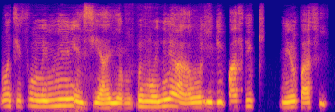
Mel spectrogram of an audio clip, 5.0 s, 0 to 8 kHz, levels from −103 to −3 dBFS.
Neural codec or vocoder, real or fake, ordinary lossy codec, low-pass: codec, 44.1 kHz, 2.6 kbps, DAC; fake; none; 7.2 kHz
